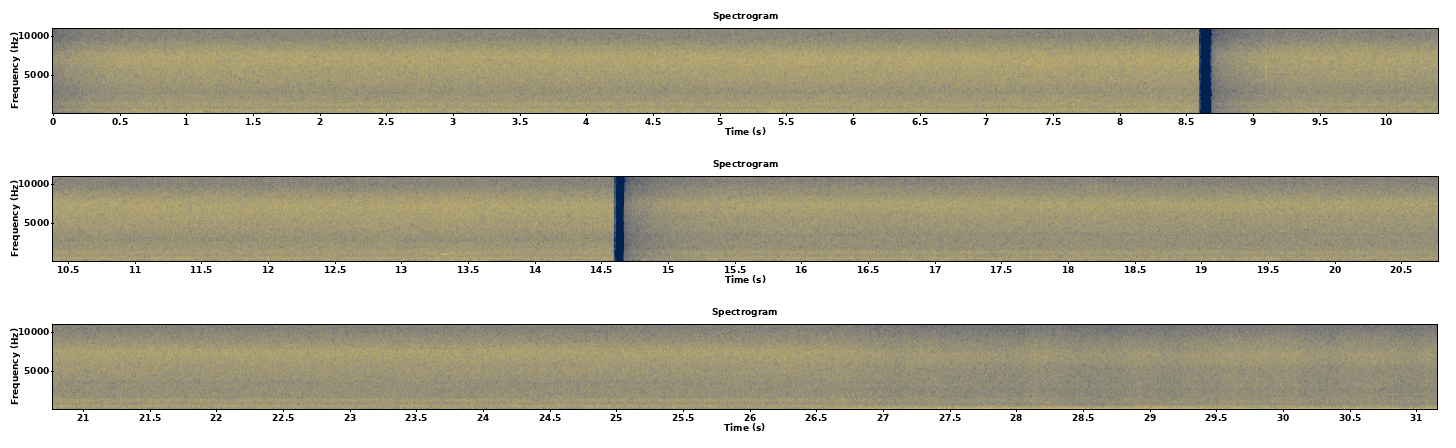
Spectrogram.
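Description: A honeybee swarm buzzing steadily and densely, many bees fanning their wings as they scent to draw the rest of the swarm into a box. The buzz cuts out for an instant twice, and a low rumble joins it near the end.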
